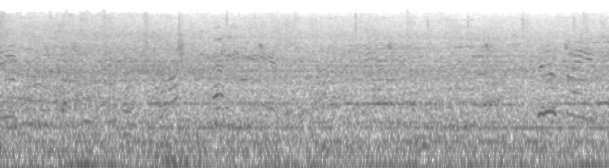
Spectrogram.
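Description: City street noise: a steady low rumble of traffic with voices of passers-by.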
